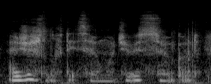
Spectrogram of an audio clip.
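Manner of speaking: breathy dreamy whisper. Acted. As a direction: whisper it like a secret. Gushing about a book, whispering.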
